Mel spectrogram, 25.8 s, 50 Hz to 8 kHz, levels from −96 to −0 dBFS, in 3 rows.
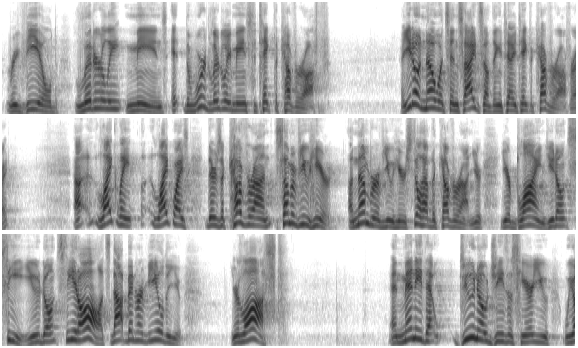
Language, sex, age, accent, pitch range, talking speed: English, male, 60-79, American, 170-240 Hz, 175 wpm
